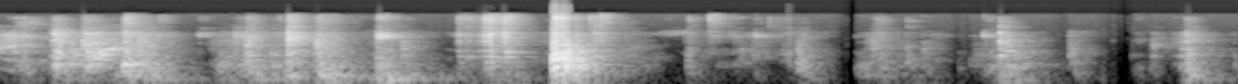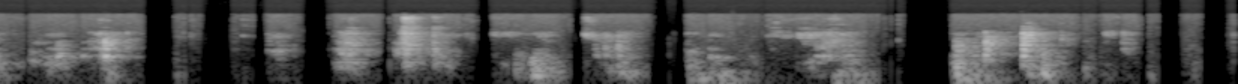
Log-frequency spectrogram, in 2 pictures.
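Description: A heavy car battery being shifted in a pickup's engine bay and jumper-cable clamps being fitted to the terminals: irregular clunks and clicks. The loudest is a sharp knock just under four seconds in, followed by sparser, fainter clicks.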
